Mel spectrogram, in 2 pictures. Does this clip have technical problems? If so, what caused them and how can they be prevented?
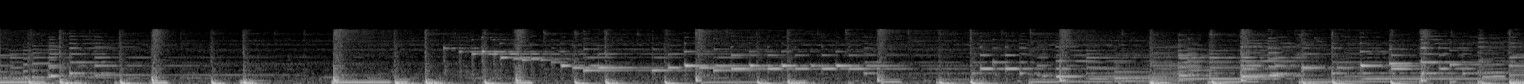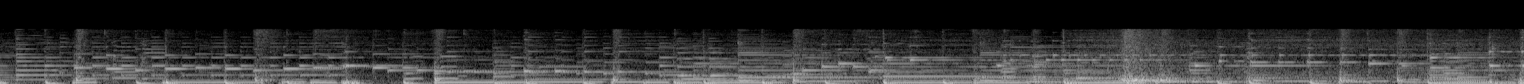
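No, the signal shows no technical faults anywhere in the recording, so there is nothing that needs preventing.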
